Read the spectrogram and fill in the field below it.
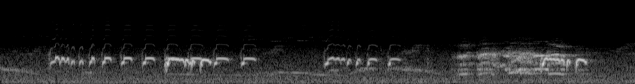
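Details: Perkutut, or zebra dove, singing as a lure for other doves: dense runs of rapid, soft, stuttering coo notes in several overlapping phrases, with a rougher burst of mixed cooing near the end.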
